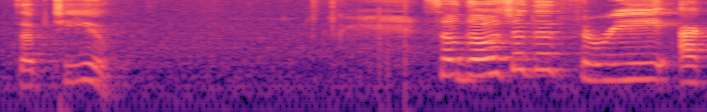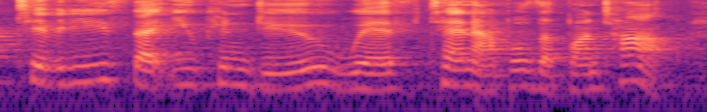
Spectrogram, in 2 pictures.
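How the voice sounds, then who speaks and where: A woman's voice: mid-range voice, lively intonation, a little slow, slight background noise. A woman teaching young children in an interactive demonstration, patient and encouraging, thinking aloud as she goes. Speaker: children's story time teacher.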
